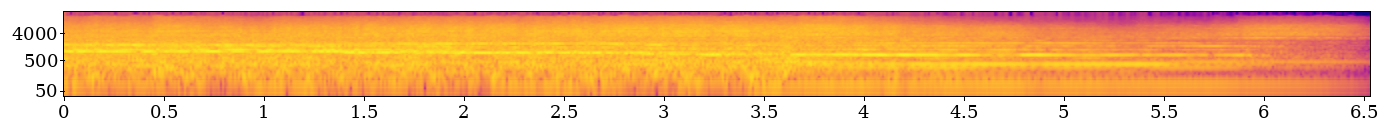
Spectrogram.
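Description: Live rock band with drums, electric guitar and a woman singing, playing loudly, then ending on a held chord that fades out over the last couple of seconds.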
